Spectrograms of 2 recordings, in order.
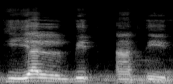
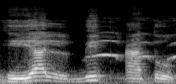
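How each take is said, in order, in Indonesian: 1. Kata terakhir berakhir dengan vokal i pendek. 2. Kata terakhir berakhir dengan vokal u pendek. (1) "Yang benar bukan"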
